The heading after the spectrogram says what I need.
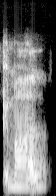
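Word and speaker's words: גמל: Hebrew the camel the Hebrew word for Camel is Gamal Kamal and that's very similar to Gmail now it is a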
